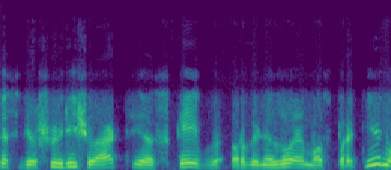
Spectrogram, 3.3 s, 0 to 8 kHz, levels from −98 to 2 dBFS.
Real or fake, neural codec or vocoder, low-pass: real; none; 7.2 kHz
